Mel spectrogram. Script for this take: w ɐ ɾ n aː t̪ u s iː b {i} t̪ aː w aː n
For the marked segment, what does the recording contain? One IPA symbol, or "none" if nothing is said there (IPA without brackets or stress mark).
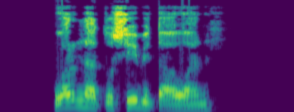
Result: i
